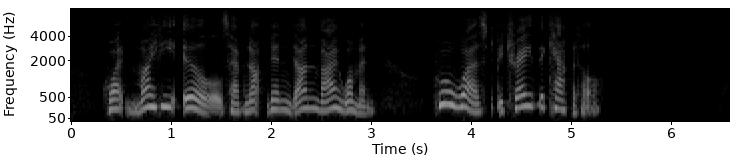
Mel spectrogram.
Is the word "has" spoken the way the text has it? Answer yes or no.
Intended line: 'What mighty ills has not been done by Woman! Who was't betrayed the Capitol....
no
